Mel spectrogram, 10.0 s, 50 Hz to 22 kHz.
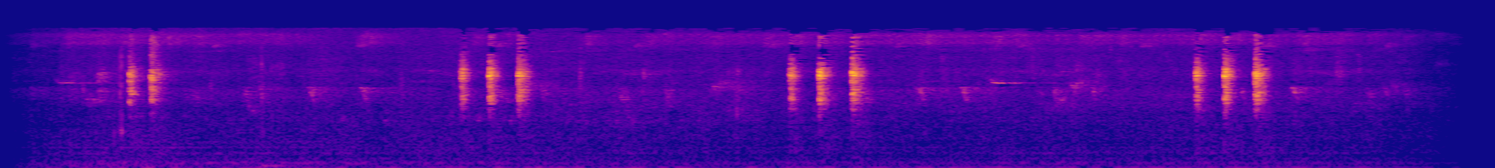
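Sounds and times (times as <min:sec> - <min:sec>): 
Gephyromantis webbi frog calling: 0:00.7 - 0:07.2, 0:07.9 - 0:08.8.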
